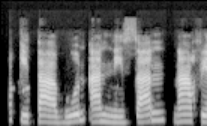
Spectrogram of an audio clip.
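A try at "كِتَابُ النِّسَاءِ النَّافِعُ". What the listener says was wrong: jangan pakai tanwin kalau ada alif lam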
